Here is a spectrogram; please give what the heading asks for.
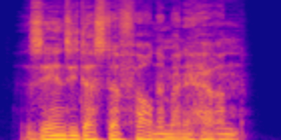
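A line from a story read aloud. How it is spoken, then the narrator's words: Hoarse question. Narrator (German): fragte er heiser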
